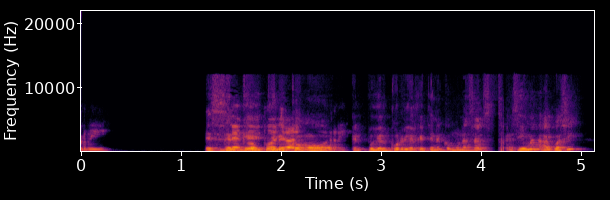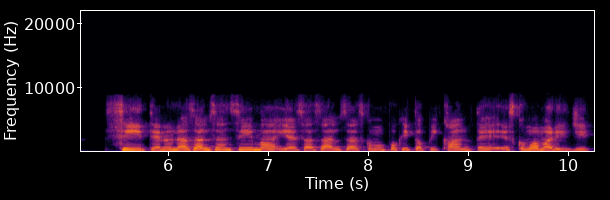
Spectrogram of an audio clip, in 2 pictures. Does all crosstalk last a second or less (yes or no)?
no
